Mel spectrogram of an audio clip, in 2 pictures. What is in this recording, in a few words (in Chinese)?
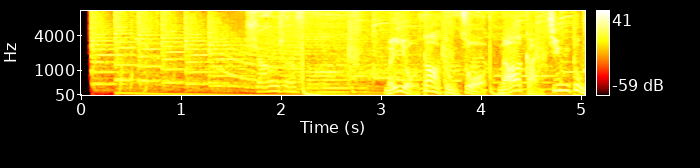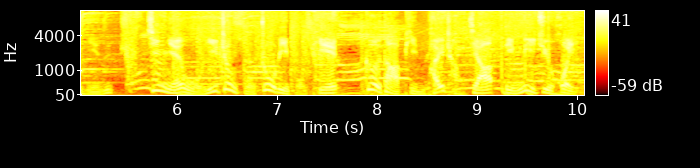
激情促销男-买家电; 买家电到辉祥电器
